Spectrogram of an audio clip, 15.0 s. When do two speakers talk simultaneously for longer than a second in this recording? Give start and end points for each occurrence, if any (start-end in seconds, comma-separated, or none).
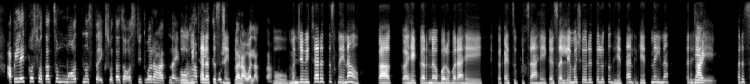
3.6-5.0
